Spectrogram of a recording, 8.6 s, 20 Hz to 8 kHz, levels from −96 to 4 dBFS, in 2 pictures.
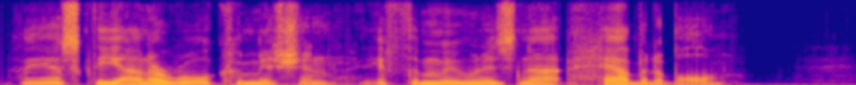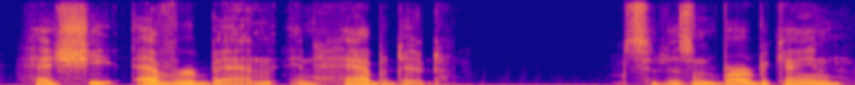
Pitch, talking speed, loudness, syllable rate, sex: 135 Hz, 125 wpm, -19 LUFS, 5.4 syllables/s, male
